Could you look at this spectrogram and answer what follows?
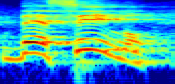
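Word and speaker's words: decimus: decimos del vocablo latino que es decimos así así así se pronuncia decimos que significa que significa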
